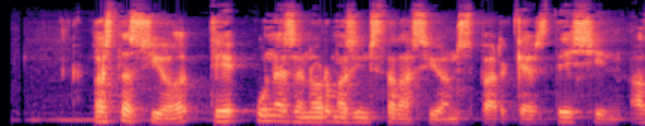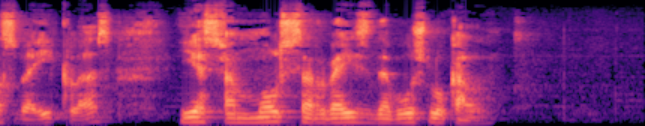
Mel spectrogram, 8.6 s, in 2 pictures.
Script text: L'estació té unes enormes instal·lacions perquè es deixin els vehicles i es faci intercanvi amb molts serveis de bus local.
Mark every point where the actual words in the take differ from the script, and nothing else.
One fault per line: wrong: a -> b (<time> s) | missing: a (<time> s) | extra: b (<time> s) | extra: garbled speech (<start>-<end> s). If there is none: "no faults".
missing: faci intercanvi (5.8 s)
